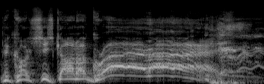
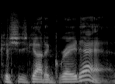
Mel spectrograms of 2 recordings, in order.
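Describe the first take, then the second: First: It is shouted loudly and explosively. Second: It is said calmly, as a plain line.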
